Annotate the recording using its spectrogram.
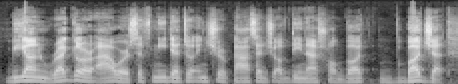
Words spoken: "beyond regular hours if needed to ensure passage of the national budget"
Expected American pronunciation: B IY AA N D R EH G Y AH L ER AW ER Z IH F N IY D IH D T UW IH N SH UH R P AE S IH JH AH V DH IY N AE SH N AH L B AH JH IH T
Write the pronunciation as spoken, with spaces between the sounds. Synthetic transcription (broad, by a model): B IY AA N D R EH G Y AH L ER AW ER S IH F N IY D IH D T UW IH N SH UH R P AE S IH JH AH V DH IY N AE SH N AH L B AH JH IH T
